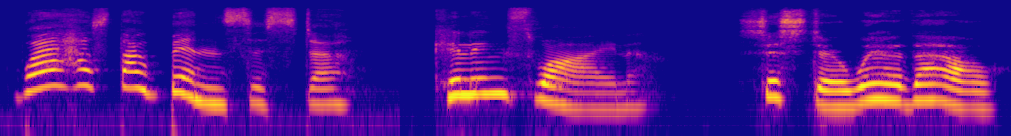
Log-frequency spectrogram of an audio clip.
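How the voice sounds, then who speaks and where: A woman's voice: sits high, sing-song, slow pace, fairly bright tone, no echo, clean studio sound, full character voice. A woman playing an eerie witch, chanting Shakespearean verse in a dramatic audiobook reading. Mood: eerie, conspiring.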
